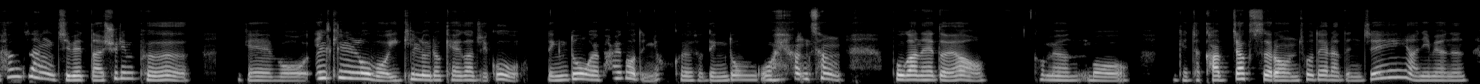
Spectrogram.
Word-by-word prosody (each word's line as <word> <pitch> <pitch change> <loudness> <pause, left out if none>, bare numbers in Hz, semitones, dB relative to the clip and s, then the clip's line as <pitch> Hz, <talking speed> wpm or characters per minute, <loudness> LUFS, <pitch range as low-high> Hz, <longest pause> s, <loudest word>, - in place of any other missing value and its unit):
항상 350 - 0
집에다 200 -2 +1
슈림프 210 -7 -1 0.5
이게 185 -3 -4
뭐 175 0 -3
1 290 +2 +4
킬로, 285 -4 +5
뭐 180 -6 +1
2 180 +2 -5
킬로 220 0 +2
이렇게 205 0 -2
해 195 - 0
가지고 200 0 0 0.3
냉동을 215 +3 +3
팔거든요. 280 -3 -3
그래서 190 -3 -5
냉동고에 210 +2 -3
항상 255 -3 0 0.5
보관을 215 -2 +5
해 205 - +2
둬요. 195 -2 +1 0.5
그러면 195 -3 -4
뭐 180 0 -2 0.4
이렇게 195 -2 -10
작 195 +1 -10
갑작스러운 200 -3 +3
초대라든지 220 - -2
아니면은 190 -3 -4
205 Hz, 270 characters per minute, -22 LUFS, 190-245 Hz, 0.5 s, 킬로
